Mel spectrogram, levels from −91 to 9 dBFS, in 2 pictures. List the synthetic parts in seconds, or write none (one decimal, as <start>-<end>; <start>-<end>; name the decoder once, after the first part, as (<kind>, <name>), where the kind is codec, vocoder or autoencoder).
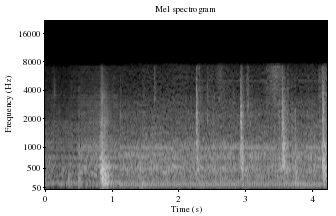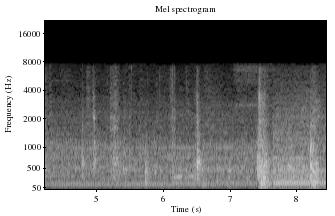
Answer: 0.0-1.1 (vocoder, Vocos)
